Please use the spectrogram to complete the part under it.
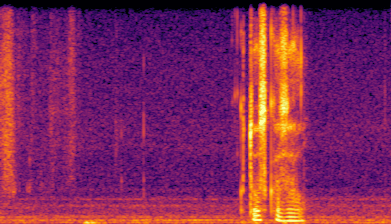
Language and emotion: Russian, neutral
